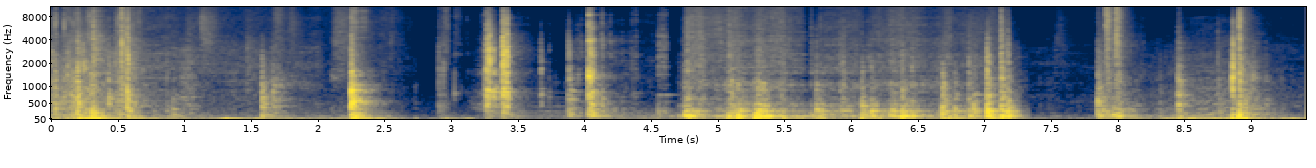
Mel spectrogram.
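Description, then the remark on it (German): Someone takes cooking ingredients out of a fridge: a door thumps, then containers and jars clunk and rattle in irregular bursts, with soft rustling between, and no one speaking. “Hol doch mal bitte alle Zutaten aus dem”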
